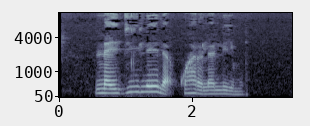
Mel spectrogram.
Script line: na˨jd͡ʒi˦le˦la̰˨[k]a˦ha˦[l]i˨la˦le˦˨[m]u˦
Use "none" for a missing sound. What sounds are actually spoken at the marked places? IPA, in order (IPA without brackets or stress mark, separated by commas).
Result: k, ɾ, m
